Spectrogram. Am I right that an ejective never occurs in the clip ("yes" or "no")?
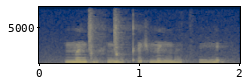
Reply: no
